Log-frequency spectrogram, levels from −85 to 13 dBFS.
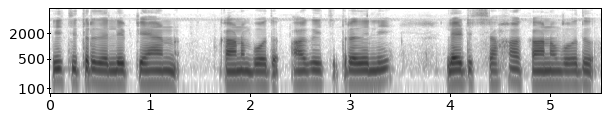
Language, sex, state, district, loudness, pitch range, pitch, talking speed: Kannada, male, Karnataka, Koppal, -18 LUFS, 130-140 Hz, 135 Hz, 110 wpm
